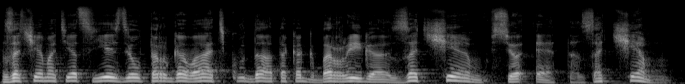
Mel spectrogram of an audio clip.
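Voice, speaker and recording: A man's voice: a little high, slow, a little mellow. A man performing as the earnest, troubled narrator of a literary radio drama. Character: earnest male storyteller, troubled and sympathetic.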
